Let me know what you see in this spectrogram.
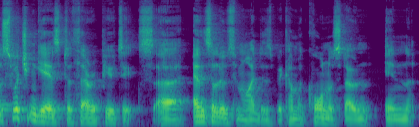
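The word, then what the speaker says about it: Enzalutamide: No, you pronounced it correctly. Enzolutamide.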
